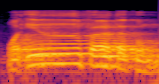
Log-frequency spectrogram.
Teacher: نون ساکن کے بعد فا آنے کی وجہ سے نون ساکن پہ اخفا ہے، نون کی آواز چھپائیں گے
